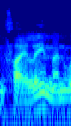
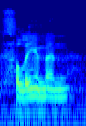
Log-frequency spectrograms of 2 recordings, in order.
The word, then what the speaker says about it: Philemon: And by the way, there are different ways of pronouncing that. I think Joe was using Philemon, which was perfectly acceptable. Many people pronounce it Philemon, others Philemon, depending on where you want to stress the eta, the little e in the middle.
